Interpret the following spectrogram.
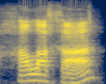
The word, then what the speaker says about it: halacha: white board next time but the word is halacha okay um here i'll just write it on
